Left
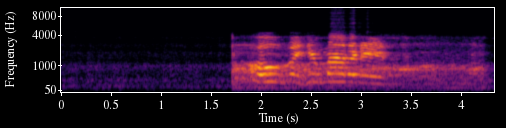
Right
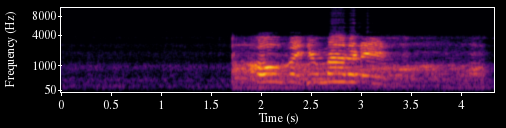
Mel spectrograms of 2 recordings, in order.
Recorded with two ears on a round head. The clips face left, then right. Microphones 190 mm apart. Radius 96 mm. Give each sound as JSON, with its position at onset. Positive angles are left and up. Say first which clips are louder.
{"t": 1.7, "sound": "a shout", "louder": "right 1 dB", "side_deg": 5, "distance_m": 0.8}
